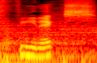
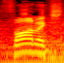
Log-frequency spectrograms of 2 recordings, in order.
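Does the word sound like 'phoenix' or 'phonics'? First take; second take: phoenix; phonics. First: The word sounds like 'phoenix'. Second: The word sounds like 'phonics'. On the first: The speaker calls it right. "I now know it's Phoenix" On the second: The speaker calls it wrong. "That's how I used to pronounce it"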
